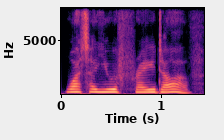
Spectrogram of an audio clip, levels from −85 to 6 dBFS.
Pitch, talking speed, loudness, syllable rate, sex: 220 Hz, 210 wpm, -14 LUFS, 5.3 syllables/s, female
